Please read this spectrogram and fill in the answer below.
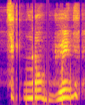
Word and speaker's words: TKNOGD: So, yeah, it's so technically it's pronounced Techno Good.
